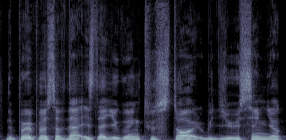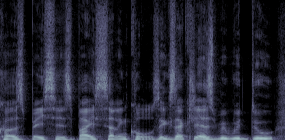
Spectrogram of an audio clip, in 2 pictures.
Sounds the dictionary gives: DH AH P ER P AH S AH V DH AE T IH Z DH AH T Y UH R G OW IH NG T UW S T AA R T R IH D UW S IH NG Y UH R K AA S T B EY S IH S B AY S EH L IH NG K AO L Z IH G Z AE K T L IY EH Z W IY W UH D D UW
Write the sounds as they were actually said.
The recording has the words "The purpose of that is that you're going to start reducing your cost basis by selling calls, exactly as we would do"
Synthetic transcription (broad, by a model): DH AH P ER P AH S AH V DH AE T IH Z DH AH T Y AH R G OW IH NG T UW S T AA R T W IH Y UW S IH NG Y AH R K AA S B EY S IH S B AY S EH L IH NG K AO L Z IH G Z AE K T L IY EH Z W IY W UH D D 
